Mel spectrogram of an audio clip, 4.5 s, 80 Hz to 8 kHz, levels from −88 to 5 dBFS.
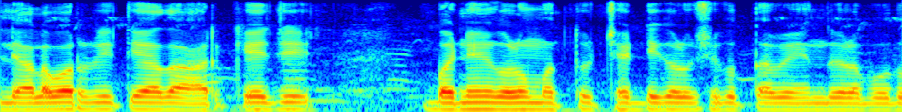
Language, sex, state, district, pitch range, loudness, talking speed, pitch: Kannada, male, Karnataka, Koppal, 125-130 Hz, -17 LUFS, 135 wpm, 130 Hz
